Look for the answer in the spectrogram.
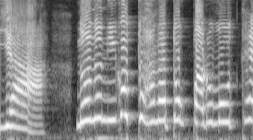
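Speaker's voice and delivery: high, loud angry yell; shrieking scolding. Acted. Mother-in-law at girl who dropped cup, shrieking. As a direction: shriek the reprimand at her. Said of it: "소리를 빽 지르시는 겁니다".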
